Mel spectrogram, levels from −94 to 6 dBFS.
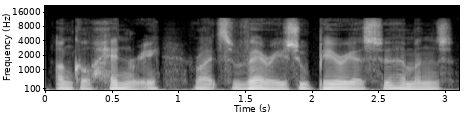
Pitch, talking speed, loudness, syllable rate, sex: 100 Hz, 115 wpm, -15 LUFS, 4.8 syllables/s, male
